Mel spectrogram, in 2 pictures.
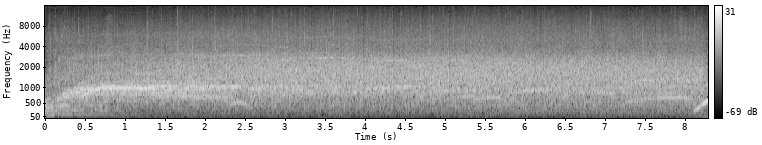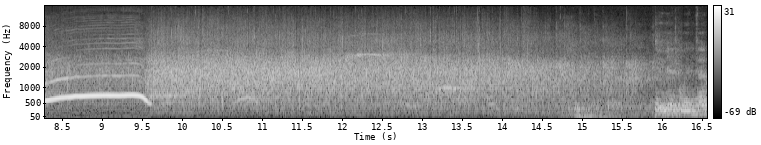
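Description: A live audience at a concert claps steadily and loudly for about fifteen seconds as a singer is invited onto the stage, with a brief shrill whistle cutting through midway before the applause gradually thins out at the end.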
